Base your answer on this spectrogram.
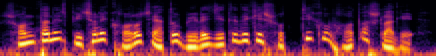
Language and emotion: Bengali, sad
